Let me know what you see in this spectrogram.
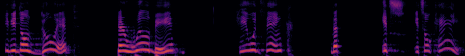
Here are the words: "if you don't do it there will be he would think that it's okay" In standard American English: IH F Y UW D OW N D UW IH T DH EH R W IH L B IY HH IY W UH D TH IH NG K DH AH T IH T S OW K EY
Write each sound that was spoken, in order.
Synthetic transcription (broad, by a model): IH F Y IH D OW N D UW IH T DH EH R W IH L B IY HH IY W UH D TH IH NG K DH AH T IH T S OW K EY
